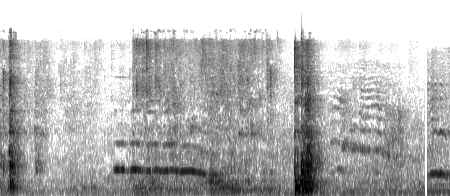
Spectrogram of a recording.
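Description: Tap water runs steadily while kite string is being washed, a hissing flow that swells and cuts off in bursts, with a louder splash partway through and children's voices and nearby talk mixed in.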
